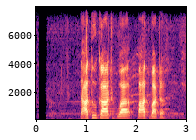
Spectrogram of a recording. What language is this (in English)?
Nepali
